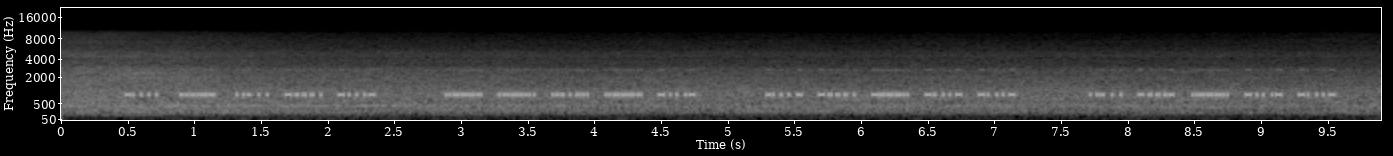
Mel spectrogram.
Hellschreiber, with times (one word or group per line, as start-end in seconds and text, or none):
0.5-2.4 LGYFH
2.9-4.8 SZXSM
5.3-7.2 UFEWW
7.7-9.6 YAZMW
